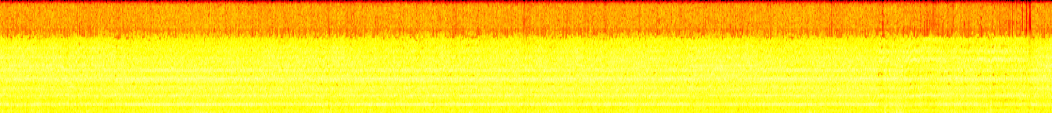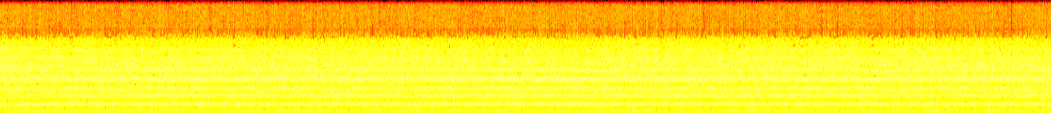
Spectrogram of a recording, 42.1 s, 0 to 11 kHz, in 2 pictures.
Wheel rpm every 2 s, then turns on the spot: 230, 230, 230, 230, 230, 230, 230, 230, 230, 230, 220, 230, 230, 230, 240, 230, 230, 230, 230, 230, 230.
none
